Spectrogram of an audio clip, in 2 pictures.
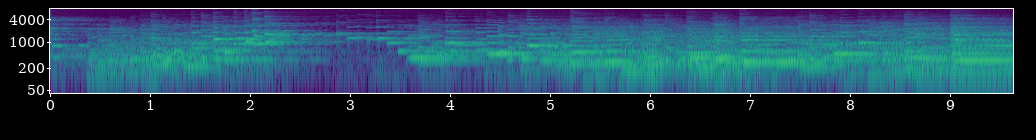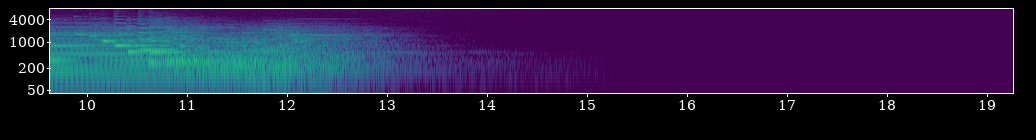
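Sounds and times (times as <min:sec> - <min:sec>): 
piano piece: 0:00.0 - 0:14.2.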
